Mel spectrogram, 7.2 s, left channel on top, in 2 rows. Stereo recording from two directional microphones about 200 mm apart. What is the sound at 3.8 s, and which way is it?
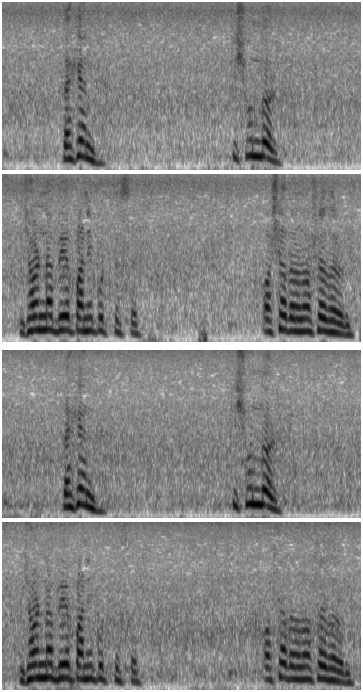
Speech, 15° left (ahead or behind).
